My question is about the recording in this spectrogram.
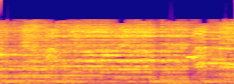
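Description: String orchestra playing with a choir singing, in held, sustained chords.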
